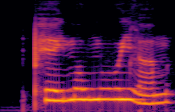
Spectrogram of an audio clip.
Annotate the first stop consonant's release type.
aspirated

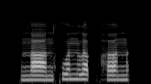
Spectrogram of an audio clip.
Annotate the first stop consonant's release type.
plain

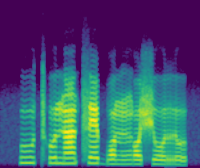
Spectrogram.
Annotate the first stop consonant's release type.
aspirated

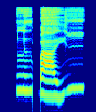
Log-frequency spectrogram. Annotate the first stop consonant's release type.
implosive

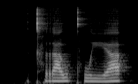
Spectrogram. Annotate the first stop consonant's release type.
aspirated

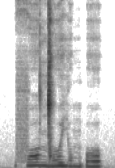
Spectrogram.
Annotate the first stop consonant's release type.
click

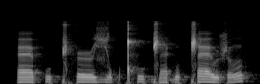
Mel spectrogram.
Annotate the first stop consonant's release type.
click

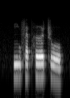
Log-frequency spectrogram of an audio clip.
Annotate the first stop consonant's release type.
aspirated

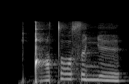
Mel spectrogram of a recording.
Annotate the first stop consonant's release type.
click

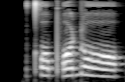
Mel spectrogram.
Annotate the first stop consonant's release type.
ejective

